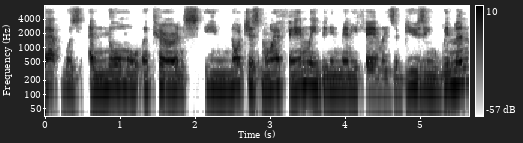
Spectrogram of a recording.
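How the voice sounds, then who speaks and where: This man's voice is somewhat breathy and fairly high-pitched, moving at a moderate pace. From Australia, Sydney. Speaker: mental health advocate. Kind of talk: personal testimony in podcast interview. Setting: podcast interview. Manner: hesitant, many fillers.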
